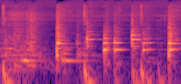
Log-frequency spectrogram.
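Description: Go-go band playing live: drum kit with bass drum and snare, plus pitched percussion, in a steady groove of sharp hits about three a second.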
